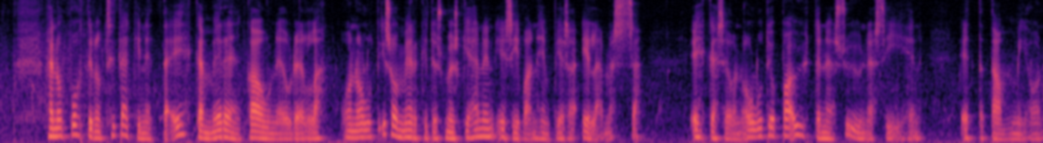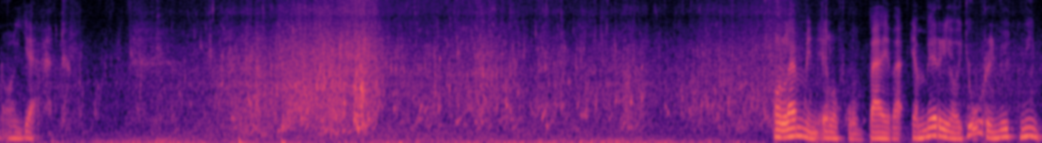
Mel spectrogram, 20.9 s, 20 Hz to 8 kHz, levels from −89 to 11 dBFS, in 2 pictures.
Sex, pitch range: female, 115-145 Hz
